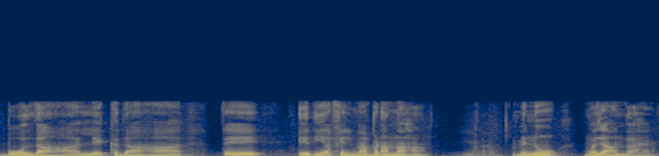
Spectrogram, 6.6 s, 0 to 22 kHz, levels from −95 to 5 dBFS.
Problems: none marked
